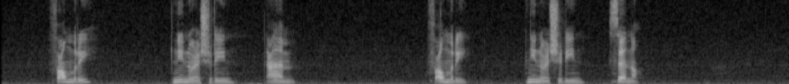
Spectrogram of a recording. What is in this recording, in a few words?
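im 22 years old, Moroccan arabic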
